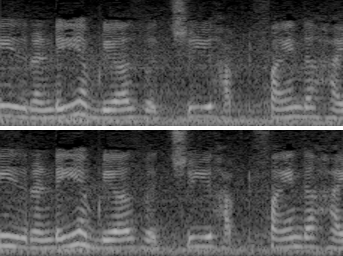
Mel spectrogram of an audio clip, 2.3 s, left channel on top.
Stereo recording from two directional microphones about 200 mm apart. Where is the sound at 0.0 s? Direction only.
30° right (ahead or behind).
